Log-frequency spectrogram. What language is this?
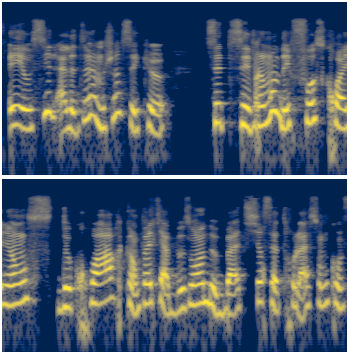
French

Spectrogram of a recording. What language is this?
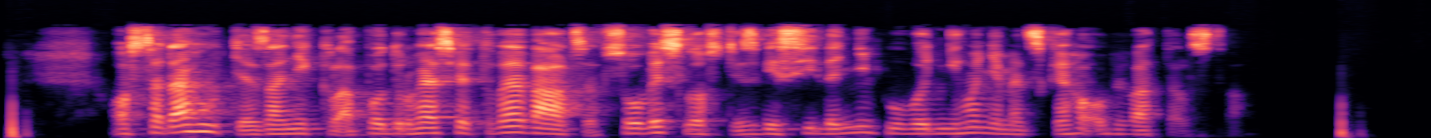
Czech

